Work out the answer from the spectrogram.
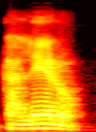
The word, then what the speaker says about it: Calero: cargo del fray Juan Calero. Es calero con a, eh, no lo vayan a pronunciar con U porque luego se desoye feo, así como partido de fútbol.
